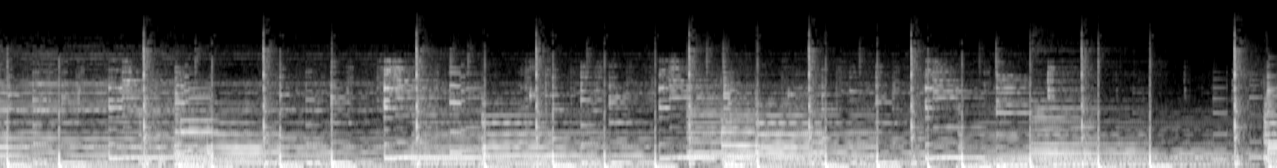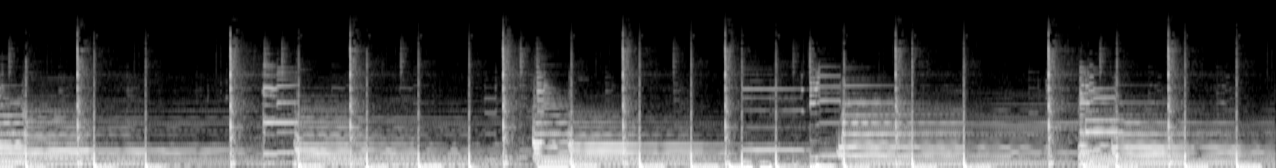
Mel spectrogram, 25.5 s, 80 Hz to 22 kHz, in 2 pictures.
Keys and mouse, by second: 3.1 click, 6.0 click, 10.4 click, 11.3 click, 13.3-22.5 drag, 22.8 click.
